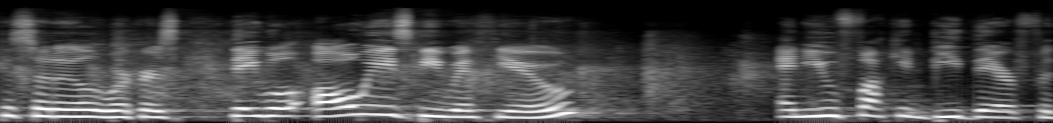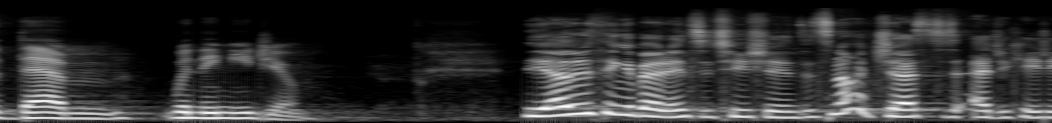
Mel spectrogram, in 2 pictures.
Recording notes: live show in Toronto, the audience exchange continues.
